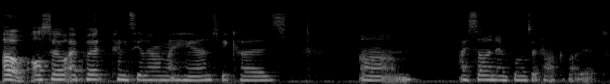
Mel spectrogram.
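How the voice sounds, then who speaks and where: Her intonation monotone and flat, a woman speaks at a medium pitch and a moderate pace. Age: 20s. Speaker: beauty and lifestyle vlogger. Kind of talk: casual chat while doing makeup. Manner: halting, many fillers.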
